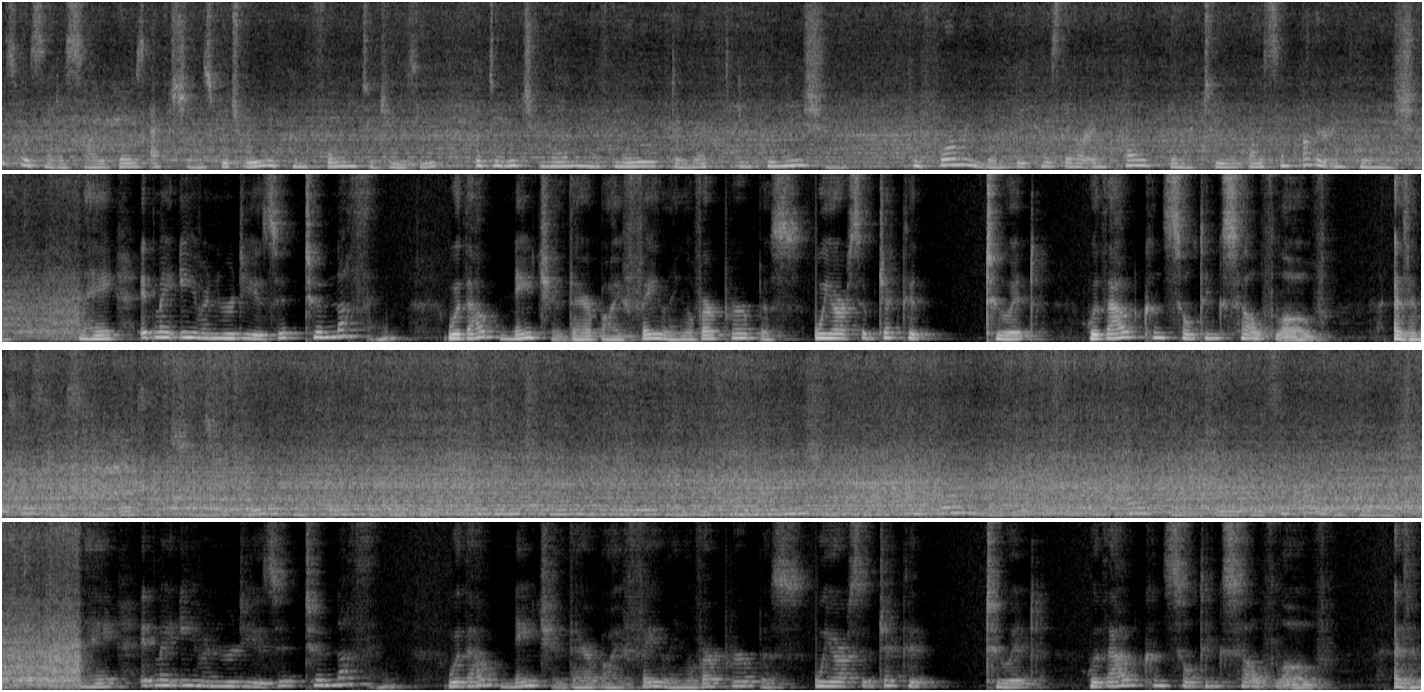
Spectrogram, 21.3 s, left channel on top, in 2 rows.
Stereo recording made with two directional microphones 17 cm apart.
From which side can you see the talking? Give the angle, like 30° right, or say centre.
40° left.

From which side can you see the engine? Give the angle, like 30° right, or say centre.
40° right.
